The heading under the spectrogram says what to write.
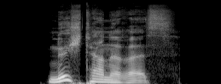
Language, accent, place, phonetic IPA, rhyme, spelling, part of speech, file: German, Germany, Berlin, [ˈnʏçtɐnəʁəs], -ʏçtɐnəʁəs, nüchterneres, adjective, De-nüchterneres.ogg
- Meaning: strong/mixed nominative/accusative neuter singular comparative degree of nüchtern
